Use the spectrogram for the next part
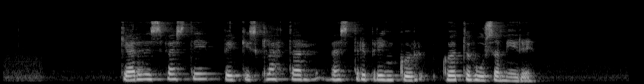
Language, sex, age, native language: Icelandic, female, 50-59, Icelandic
